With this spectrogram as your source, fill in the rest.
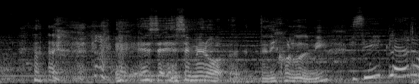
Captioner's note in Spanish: risas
